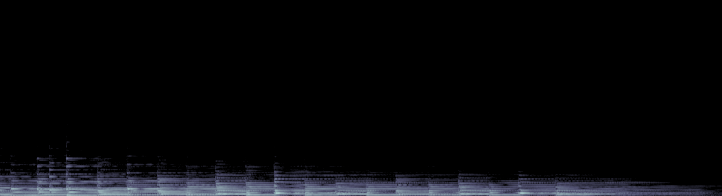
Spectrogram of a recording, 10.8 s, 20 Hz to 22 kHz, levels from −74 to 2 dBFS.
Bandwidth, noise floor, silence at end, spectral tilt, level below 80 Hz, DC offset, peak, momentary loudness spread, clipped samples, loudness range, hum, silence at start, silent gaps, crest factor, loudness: 5.6 kHz; -54 dBFS; 0.35 s; -9.5 dB/octave; -64 dBFS; under 0.1%; -12 dBFS; 13 LU; under 0.1%; 6 LU; none; 0 s; none; 16 dB; -28 LUFS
